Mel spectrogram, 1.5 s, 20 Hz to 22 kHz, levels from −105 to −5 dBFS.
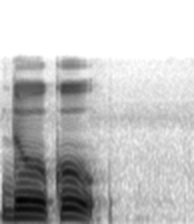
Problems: none marked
